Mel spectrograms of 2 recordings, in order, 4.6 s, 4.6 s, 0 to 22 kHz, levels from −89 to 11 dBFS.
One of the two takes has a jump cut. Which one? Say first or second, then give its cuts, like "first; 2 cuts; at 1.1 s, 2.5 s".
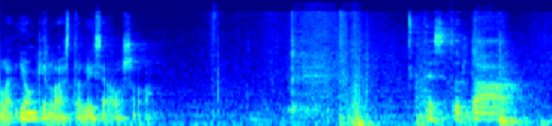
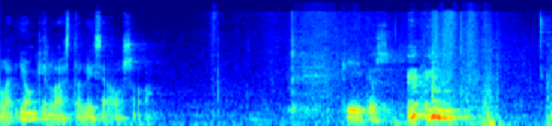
first; 1 cut; at 2.8 s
